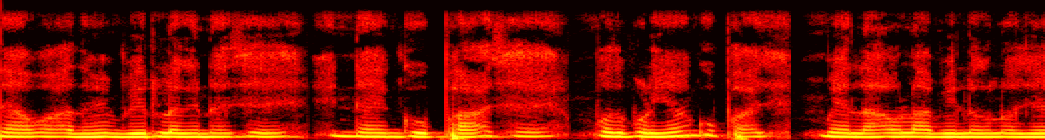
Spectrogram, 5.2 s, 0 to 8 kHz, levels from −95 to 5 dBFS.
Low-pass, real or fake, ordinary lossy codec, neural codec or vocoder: 7.2 kHz; real; none; none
